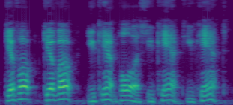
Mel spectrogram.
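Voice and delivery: loud high jeering call; taunting call. A narrator's reading. Trucks taunting James up the hill, loud jeering call. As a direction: jeer it out to wear him down. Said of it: "called the trucks".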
